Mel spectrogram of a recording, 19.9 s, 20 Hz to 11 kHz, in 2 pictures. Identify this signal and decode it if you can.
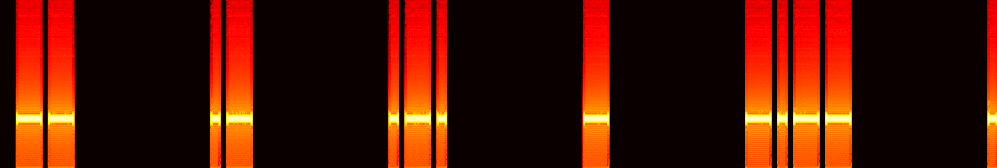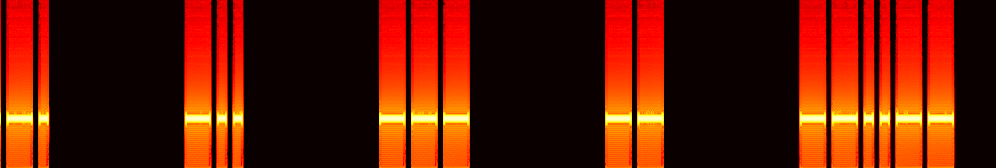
Morse code, heard as a keyed tone, about 15 wpm, spaced as for 5 wpm, 1000 Hz. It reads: MARTYRDOM,
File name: qotdfiles / 5wpm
